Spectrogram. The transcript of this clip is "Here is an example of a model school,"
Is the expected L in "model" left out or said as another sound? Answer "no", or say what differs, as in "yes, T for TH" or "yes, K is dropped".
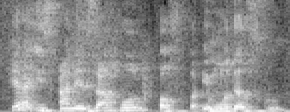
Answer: yes, N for L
